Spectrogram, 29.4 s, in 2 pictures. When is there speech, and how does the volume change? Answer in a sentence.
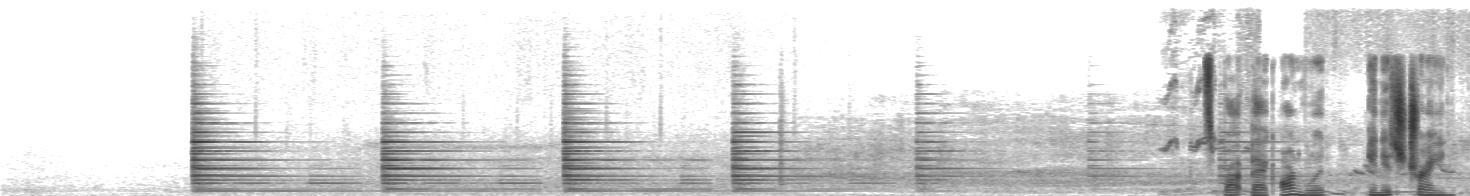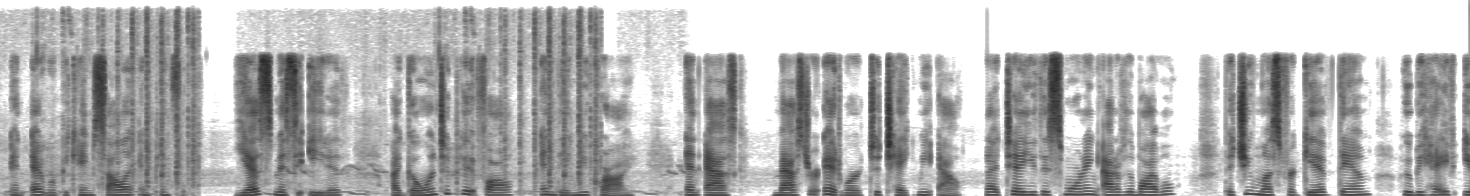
The speech can be heard from 12.1 to 29.3 s, at a steady volume.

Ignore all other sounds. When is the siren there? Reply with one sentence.
You can't hear the siren here.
